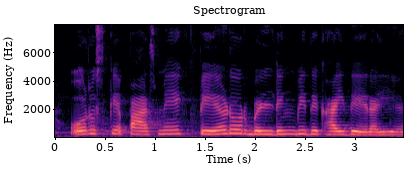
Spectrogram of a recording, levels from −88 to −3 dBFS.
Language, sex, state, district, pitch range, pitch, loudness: Hindi, female, Chhattisgarh, Kabirdham, 220-255 Hz, 235 Hz, -29 LUFS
